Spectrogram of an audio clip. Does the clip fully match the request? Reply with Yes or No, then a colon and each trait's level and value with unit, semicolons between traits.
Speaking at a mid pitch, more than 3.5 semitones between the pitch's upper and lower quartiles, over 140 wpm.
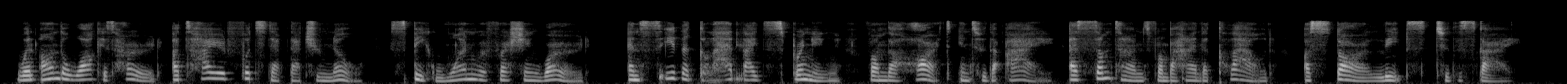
No: high, 200 Hz; average, 4.7 semitones; average, 155 wpm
